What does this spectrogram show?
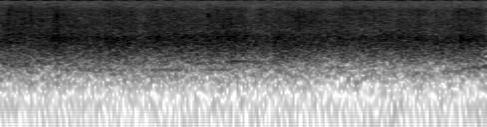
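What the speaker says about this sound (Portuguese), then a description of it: "aplauda mais uma vez o nosso Deus" Portuguese-speaking church congregation applauding during a sermon, a continuous, even wash of many hands clapping together at steady volume for the whole stretch.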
